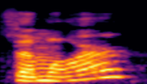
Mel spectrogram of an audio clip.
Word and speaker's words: Thamar: Is it Thamar? The H is silent. It's Tamar. Tamar.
